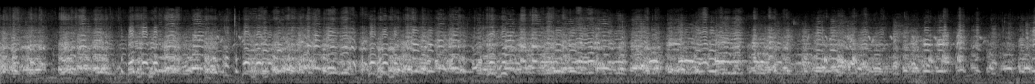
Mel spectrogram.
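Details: Flamingos in Brownsville, Texas, in spring as the birds move into breeding season, escalating their calls, gathering, flapping wings and running as a group. A dense, continuous chorus of many overlapping nasal, goose-like honks with no pauses.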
